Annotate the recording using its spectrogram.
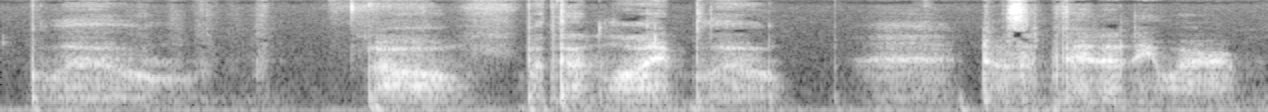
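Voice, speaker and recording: Very slowly, a man whispers his words. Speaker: ASMR creator. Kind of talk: ASMR puzzle-solving whisper video. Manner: whispered, soft-spoken.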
